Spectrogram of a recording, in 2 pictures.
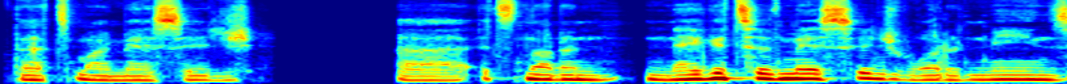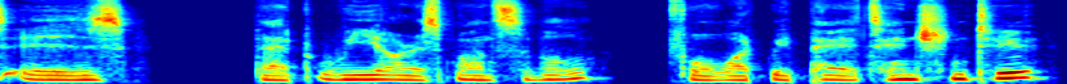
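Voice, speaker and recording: South african guy on a podcast, bit husky, dry close sound, making his points hard and casual. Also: mid-range voice, moderate pace, darkish tone, no echo. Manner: emphatic, persuasive, informal. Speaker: musician, podcast guest. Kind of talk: conversational interview, opinionated monologue.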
